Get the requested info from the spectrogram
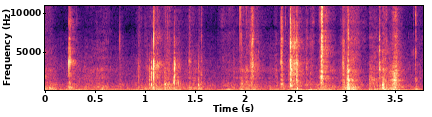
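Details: Quiet indoor room with soft irregular clicks and crinkles like handling a parcel, a faint low hum beneath, and no animal voices.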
